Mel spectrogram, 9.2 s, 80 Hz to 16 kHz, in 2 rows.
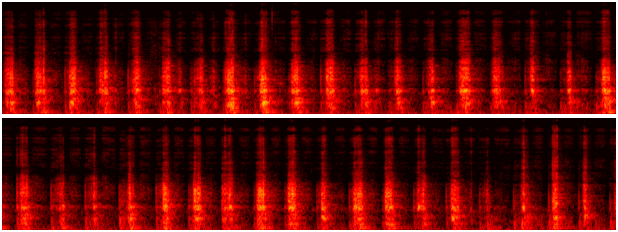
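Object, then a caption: Scratch-art paper page scratched with a wooden stick. A wooden stick scratches repeatedly across the coating of a scratch-art paper book page, a thin flat sheet on a backing in a spiral notebook. About 36 short, dry rasping strokes come at a steady, slightly uneven pace of roughly two per second. Each stroke is a brief papery scrape centered in the midrange with little low end.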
